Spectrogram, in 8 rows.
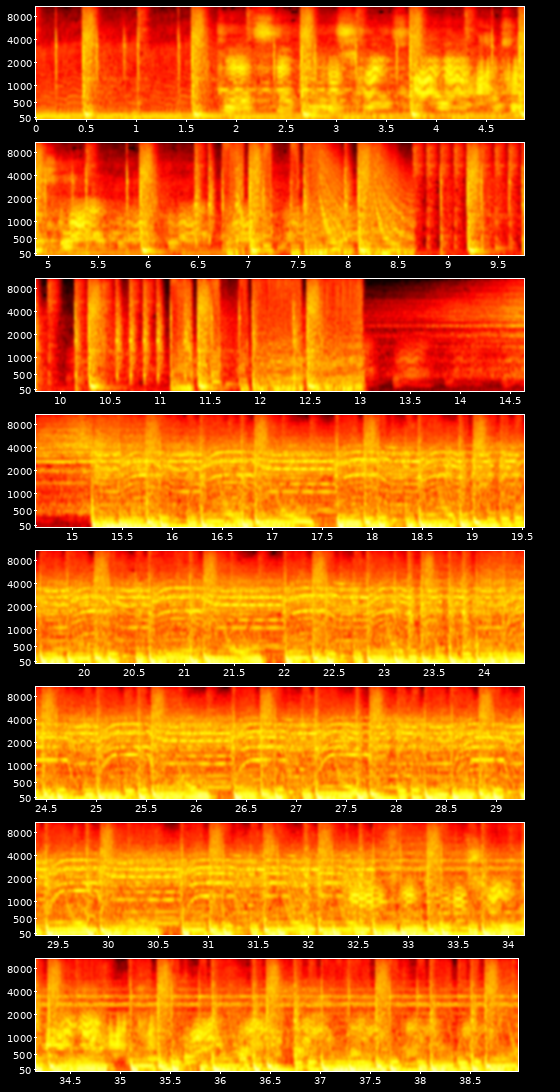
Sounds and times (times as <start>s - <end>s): Rhythm and blues: 0.0s - 14.6s, 15.2s - 38.9s
Blues: 15.2s - 38.9s.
